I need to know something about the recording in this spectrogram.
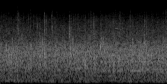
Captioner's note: applause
